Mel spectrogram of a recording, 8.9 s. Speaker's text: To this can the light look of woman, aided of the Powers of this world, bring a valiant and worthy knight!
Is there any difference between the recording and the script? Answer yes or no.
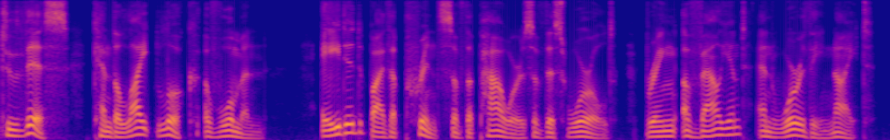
yes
